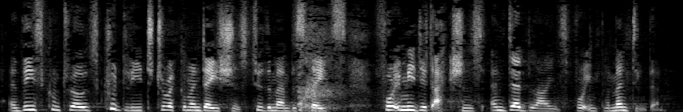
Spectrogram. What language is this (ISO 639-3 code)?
eng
